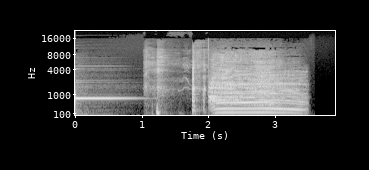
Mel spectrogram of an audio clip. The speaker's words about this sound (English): That's a bear. It's a moose. What? That is a moose. A moose.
